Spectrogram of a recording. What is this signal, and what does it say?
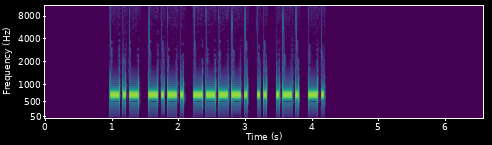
Morse code, heard as a keyed tone, about 25 wpm, 700 Hz. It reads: KC9IRN
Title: USA Call Signs - 6 Characters - Repeated 3x - 25wpm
